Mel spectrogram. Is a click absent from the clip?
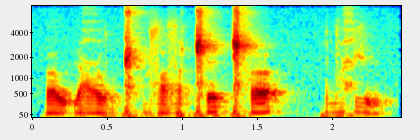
no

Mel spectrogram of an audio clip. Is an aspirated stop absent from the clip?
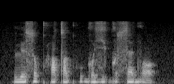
no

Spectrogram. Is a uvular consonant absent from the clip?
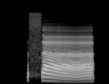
yes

